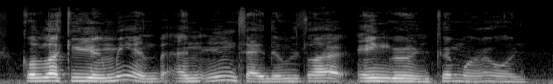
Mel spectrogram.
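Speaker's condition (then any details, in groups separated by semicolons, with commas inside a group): Cerebral palsy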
